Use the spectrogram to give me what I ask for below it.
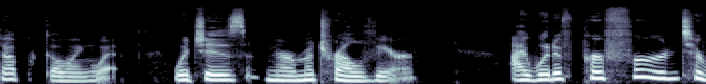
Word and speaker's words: nirmatrelvir: that I ended up going with which is nurat trir I would have preferred to read the pronunciation from the USP dictionary online however unfortunately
